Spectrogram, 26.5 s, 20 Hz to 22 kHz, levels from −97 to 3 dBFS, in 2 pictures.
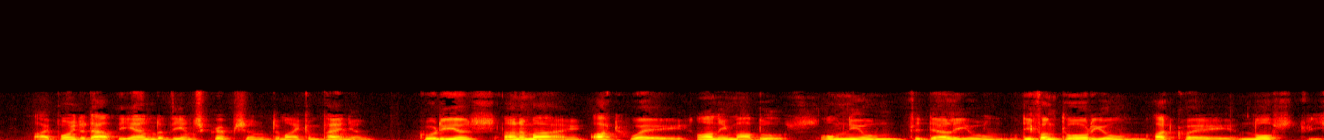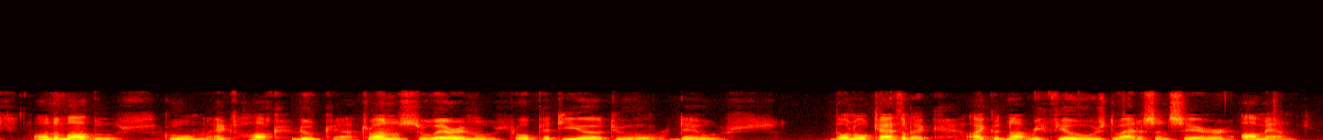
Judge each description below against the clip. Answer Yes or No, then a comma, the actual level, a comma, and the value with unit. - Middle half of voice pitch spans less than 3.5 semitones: Yes, average, 2.8 semitones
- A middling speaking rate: No, slow, 90 wpm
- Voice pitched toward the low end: Yes, low, 105 Hz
